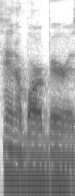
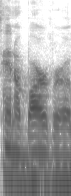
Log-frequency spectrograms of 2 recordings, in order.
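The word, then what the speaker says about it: Hanna-Barbera: morning cartoons that was Hannah barar time like that's where they shined Hannah Barbara Barbara however you want to say it I've heard it pronounced both ways I'm pretty sure it's Hannah Barbara but yeah so one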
